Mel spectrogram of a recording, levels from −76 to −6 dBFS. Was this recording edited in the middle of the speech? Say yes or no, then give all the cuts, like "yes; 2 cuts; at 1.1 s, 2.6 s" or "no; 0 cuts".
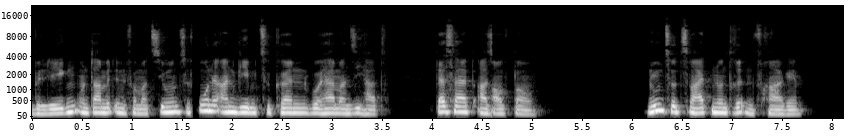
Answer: yes; 2 cuts; at 1.6 s, 4.6 s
